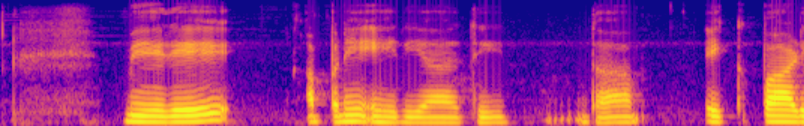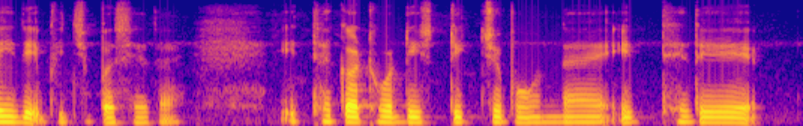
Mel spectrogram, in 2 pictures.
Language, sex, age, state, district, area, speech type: Dogri, male, 18-30, Jammu and Kashmir, Kathua, rural, spontaneous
